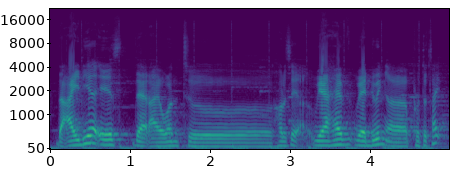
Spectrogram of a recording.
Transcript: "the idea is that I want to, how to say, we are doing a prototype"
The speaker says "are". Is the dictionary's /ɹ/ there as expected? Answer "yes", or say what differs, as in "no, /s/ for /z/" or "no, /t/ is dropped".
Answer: no, /w/ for /ɹ/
